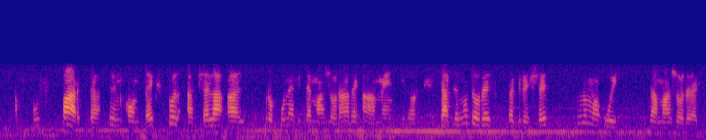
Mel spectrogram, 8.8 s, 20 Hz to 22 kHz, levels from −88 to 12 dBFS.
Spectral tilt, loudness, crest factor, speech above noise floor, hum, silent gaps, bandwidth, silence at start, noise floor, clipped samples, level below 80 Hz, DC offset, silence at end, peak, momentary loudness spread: -1.5 dB/octave; -29 LUFS; 26 dB; 19 dB; none; none; 4 kHz; 0.2 s; -49 dBFS; under 0.1%; -62 dBFS; under 0.1%; 0.1 s; -4 dBFS; 16 LU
